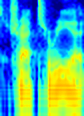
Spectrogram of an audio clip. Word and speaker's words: trattoria: But he says trattoria in the show, so I've confirmed this is the correct way of pronouncing it.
